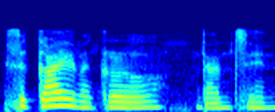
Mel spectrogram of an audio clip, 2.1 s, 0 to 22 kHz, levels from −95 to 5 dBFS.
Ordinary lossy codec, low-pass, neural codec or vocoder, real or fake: none; 7.2 kHz; none; real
